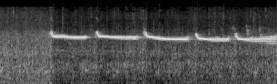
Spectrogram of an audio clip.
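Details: Grey-headed fulvetta singing in its rough 'tembakan kasar' style as a birdsong training recording, with trickling water behind. Five clear, slightly falling whistled notes, each about half a second long, come in a steady, evenly spaced series.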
